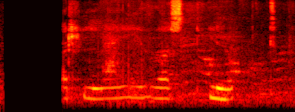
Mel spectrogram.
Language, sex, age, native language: Icelandic, female, 6, Icelandic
